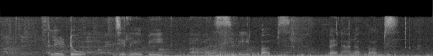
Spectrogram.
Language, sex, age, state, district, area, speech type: Malayalam, female, 30-45, Kerala, Alappuzha, rural, spontaneous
